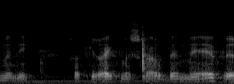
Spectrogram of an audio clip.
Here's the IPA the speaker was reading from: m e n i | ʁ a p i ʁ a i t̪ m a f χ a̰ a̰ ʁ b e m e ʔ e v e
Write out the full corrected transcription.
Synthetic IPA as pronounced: m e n i | χ a k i ʁ a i t̪ m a ʃ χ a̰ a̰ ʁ b e m e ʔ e v e

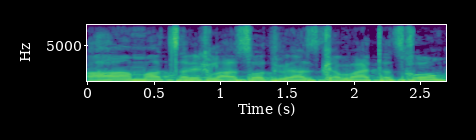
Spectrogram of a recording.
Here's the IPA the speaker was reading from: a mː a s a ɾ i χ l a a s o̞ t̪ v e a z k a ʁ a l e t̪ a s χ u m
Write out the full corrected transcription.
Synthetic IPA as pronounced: a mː a t͡s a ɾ i χ l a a s o̞ t̪ v e a z k a v a e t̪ a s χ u m

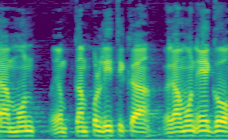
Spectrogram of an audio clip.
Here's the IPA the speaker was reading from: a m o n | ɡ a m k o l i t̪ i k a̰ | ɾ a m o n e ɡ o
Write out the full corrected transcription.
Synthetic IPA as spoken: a m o n | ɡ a m p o l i t̪ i k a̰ | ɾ a m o n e ɡ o

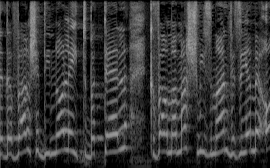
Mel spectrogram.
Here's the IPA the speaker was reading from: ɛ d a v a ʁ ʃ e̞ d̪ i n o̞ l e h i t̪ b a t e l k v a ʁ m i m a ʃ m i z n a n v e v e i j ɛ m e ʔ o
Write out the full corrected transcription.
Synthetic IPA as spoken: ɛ d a v a ʁ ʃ e̞ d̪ i n o̞ l e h i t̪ b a t e l k v a ʁ m a m a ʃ m i z m a n v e z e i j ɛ m e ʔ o

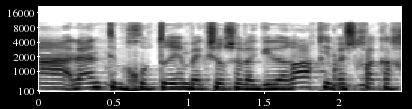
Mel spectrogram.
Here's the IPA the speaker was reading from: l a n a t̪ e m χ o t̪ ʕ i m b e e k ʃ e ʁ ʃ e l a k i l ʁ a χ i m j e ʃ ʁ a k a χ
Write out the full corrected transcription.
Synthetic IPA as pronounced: l a n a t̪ e m χ o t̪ ʁ i m b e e k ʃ e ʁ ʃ e l a ɡ i l ʁ a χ i m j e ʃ χ a k a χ

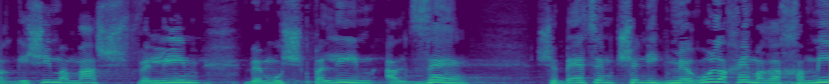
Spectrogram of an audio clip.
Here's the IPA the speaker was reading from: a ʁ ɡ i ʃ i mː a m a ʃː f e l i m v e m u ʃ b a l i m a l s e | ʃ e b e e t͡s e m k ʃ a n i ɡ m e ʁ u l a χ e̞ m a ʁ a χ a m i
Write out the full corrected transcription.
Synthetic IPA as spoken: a ʁ ɡ i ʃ i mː a m a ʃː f e l i m v e m u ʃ p a l i m a l z e | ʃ e b e e t͡s e m k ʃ e n i ɡ m e ʁ u l a χ e̞ m a ʁ a χ a m i

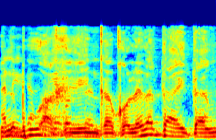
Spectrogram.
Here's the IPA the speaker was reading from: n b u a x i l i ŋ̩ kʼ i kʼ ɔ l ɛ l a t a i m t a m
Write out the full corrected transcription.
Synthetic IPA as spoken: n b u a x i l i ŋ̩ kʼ a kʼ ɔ l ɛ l a t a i t a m

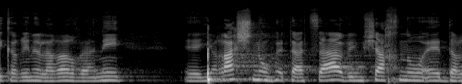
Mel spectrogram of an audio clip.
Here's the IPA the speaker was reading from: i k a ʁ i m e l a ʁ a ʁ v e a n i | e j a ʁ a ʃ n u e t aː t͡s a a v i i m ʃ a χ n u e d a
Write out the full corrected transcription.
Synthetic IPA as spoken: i k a ʁ i n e l a ʁ a ʁ v e a n i | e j a ʁ a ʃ n u e t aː t͡s a a v e i m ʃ a χ n u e d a

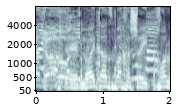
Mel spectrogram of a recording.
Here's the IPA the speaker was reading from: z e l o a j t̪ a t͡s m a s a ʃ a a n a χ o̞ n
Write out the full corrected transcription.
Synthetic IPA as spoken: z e l o a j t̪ a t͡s b a χ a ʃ a i n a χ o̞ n

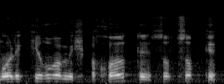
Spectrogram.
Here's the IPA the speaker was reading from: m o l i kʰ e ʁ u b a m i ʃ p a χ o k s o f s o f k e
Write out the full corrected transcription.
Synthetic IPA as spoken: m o l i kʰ i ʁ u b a m i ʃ p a χ o t s o f s o f k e

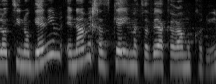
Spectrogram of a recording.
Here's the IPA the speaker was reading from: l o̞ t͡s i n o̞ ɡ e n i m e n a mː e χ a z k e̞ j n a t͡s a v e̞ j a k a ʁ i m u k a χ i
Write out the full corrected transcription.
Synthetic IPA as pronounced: l o̞ t͡s i n o̞ ɡ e n i m e n a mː e χ a z k e̞ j m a t͡s a v e̞ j a k a ʁ a m u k a ʁ i

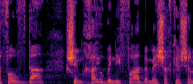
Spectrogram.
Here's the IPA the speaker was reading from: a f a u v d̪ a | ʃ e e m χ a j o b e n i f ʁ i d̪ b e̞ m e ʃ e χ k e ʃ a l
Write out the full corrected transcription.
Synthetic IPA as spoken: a f a u v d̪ a | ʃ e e m χ a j u b e n i f ʁ a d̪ b e̞ m e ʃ e χ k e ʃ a l

